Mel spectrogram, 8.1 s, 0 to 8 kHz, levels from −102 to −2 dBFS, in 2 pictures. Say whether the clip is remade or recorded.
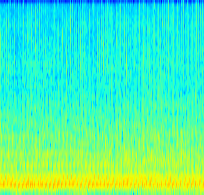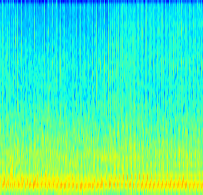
remade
